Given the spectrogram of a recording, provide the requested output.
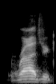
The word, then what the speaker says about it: Roderick: I'm Roderick. So for the ones that don't know, right? You know, Rod Eric is a variation of the name, but Roderick is how you pronounce it.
